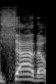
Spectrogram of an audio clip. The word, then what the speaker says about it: Jado: The name's pronounced Shadow.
